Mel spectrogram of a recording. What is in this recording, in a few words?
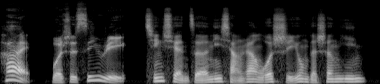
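Chinese, Taiwan; iOS 26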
